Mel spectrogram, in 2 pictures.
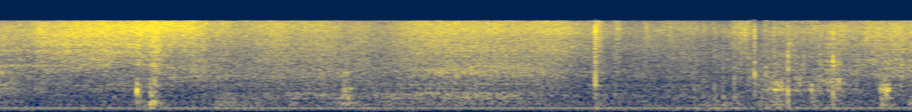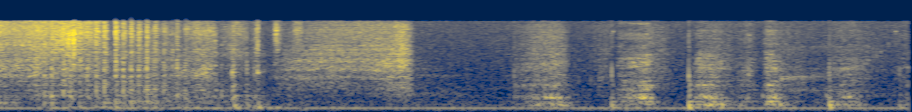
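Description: Flat fingertips rub and trace across a paper page of an open hardcover children's book showing a street-scene spread, producing a steady, bright, papery hiss with a faint low hum beneath. After about two-thirds of the clip the broad rubbing drops away, leaving quieter, scattered light scrapes and soft ticks on the page.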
